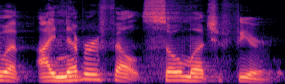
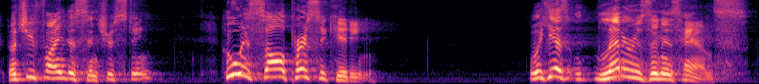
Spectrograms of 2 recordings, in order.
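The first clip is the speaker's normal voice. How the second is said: usual speaking voice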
